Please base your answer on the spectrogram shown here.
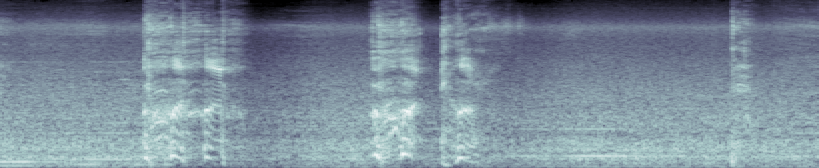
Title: Me coughing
